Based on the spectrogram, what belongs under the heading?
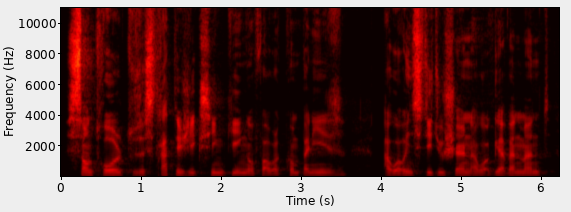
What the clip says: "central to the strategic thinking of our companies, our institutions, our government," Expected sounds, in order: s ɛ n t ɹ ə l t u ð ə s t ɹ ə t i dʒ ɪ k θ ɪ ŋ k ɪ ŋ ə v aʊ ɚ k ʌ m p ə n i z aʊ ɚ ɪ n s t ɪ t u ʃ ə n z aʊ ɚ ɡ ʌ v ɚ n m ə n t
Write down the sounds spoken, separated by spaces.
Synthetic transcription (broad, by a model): s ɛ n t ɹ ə l t u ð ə s t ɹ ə t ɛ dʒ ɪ k s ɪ ŋ k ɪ ŋ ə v aʊ ɚ k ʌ m p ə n i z aʊ ɚ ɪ n s t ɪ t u ʃ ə n aʊ ɚ ɡ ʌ v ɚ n m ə n t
